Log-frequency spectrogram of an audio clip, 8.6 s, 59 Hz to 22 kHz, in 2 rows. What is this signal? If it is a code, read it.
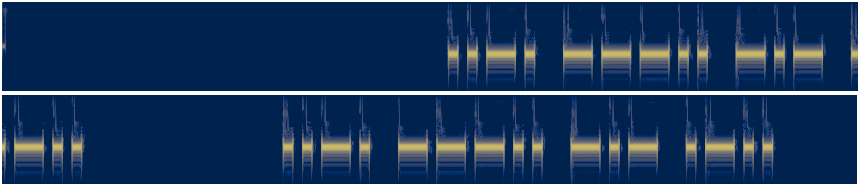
Morse code, heard as a keyed tone, about 25 wpm, 700 Hz. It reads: F8KL F8KL
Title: DXCC-100 Call Signs - 4 Characters - Repeated 3x - 25wpm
